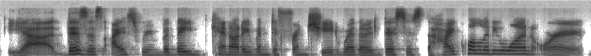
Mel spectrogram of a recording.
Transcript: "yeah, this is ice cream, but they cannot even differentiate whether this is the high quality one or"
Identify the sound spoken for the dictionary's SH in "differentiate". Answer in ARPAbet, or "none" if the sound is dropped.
SH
